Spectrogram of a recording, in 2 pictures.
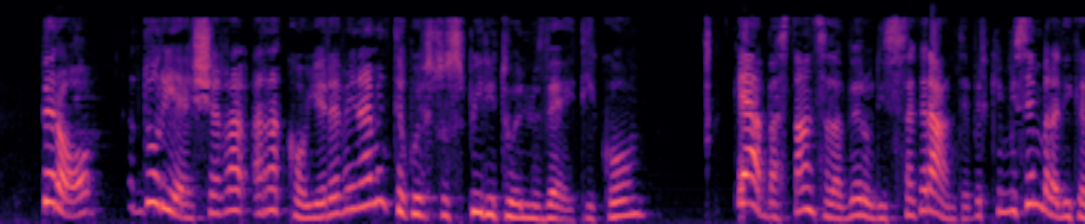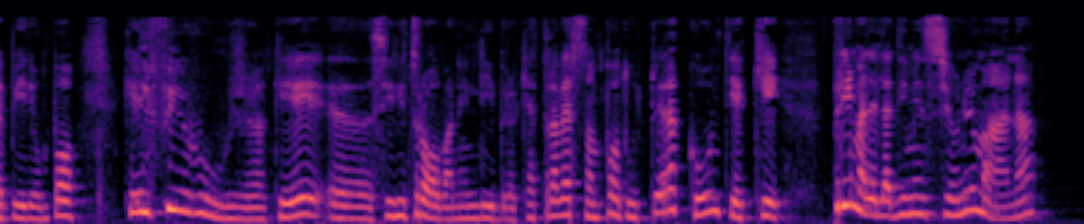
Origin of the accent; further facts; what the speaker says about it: Campania, Italy; Allora, essendo io campana, credo che questo vada letto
